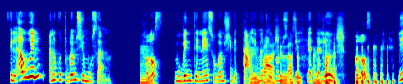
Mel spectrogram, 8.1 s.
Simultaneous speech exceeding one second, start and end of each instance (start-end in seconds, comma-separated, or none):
5.0-7.0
